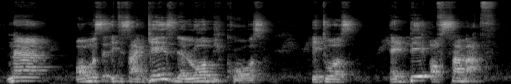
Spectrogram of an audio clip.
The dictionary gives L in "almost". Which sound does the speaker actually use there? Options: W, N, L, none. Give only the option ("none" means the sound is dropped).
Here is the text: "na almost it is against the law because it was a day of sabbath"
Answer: none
